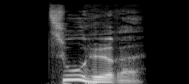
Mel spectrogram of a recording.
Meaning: inflection of zuhören: 1. first-person singular dependent present 2. first/third-person singular dependent subjunctive I
- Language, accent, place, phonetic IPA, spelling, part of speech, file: German, Germany, Berlin, [ˈt͡suːˌhøːʁə], zuhöre, verb, De-zuhöre.ogg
